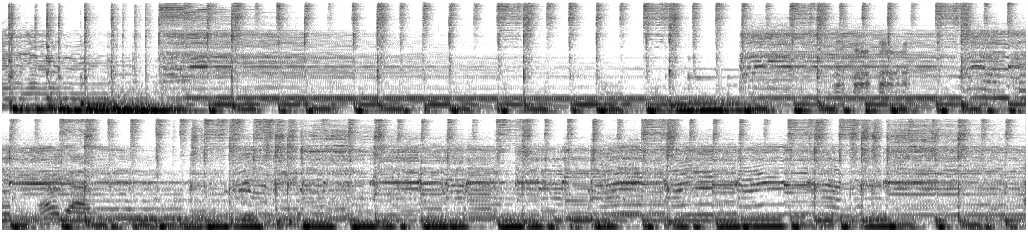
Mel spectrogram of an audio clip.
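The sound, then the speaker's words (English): A theme song plays loudly from a phone over boat speakers with the subwoofer turned up, with a steady driving drum beat and layered instruments running continuously for the whole stretch, no voices talking over it. “what we wanted to do was play some music to really let you hear how it actually sounded”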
